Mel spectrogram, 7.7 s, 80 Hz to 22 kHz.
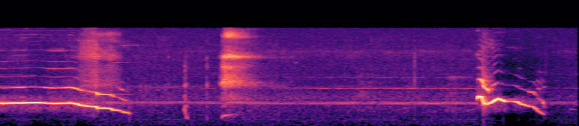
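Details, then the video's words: Lazarus, a dog, howling at the monthly tornado sirens on July 1, 2009. A smooth howl slides downward, then a pause with a few faint sounds over the constant siren tone, then a short wavering howl that dips and falls. "Lazarus howling at the sirens"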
